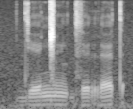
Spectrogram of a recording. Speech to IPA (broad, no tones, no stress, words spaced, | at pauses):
dʲeŋ͡ǁĩl d͡zɪrɛt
